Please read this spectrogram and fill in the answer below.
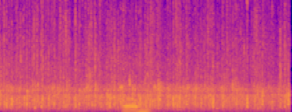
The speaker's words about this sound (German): Ja, Applaus dafür, dass das jetzt am Ende geklappt hat.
